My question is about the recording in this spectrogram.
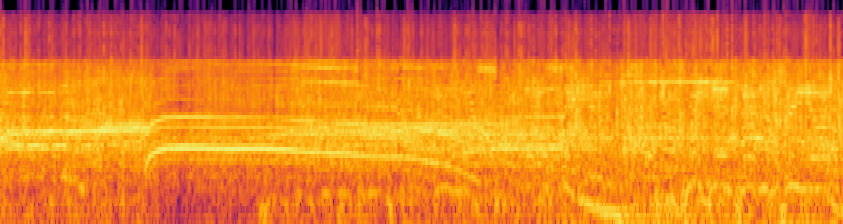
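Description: Large stadium crowd cheering. About a second in, a nearby fan lets out one long whoop, about two and a half seconds, that slides down in pitch as it ends.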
